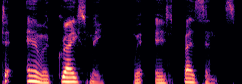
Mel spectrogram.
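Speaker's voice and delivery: put-on British accent. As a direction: act out a British rant, unhurried. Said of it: "But in Britain, you know".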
